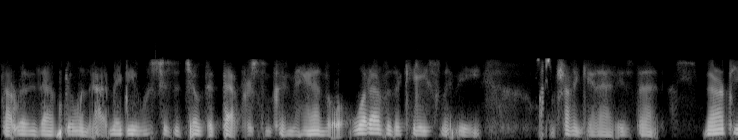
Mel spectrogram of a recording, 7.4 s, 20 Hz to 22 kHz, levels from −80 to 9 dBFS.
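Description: The whole clip has passed through a Codec 2 vocoder, most likely its 3.2 kbit/s mode. Only pitch, voicing, energy and a spectral envelope survive, and the speech is rebuilt from sine waves within roughly 150 Hz to 3.6 kHz, so it sounds heavily robotic and buzzy.

Bit errors on digital voice radio strike from 0.53 to 0.70 s, after "not really", and again from 5.34 to 5.55 s, between "the case may be" and "trying to get at". Around 7 percent and then a tenth of the bits flip across what sounds like eight frames each time, scrambling pitch, level and tone colour into warbling, bleeping gibberish.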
